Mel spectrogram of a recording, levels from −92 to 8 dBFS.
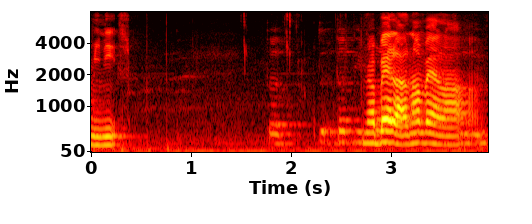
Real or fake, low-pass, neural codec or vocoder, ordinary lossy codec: real; none; none; none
